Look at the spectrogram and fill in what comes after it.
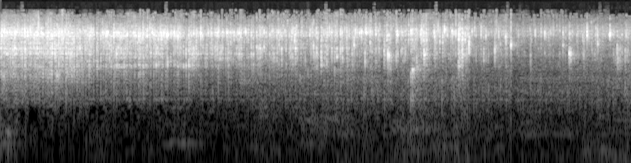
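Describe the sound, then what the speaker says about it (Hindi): Semolina (sooji) pakoras dropped by hand into hot oil, frying with a steady bright sizzle and crackle that fades slightly toward the end, heard up close and alone. "पकौड़े हमारे फ्राई हो रहे हैं"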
